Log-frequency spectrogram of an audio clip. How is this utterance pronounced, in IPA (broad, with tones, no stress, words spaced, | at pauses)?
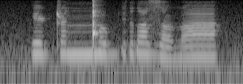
e˦ʈʌ˦ŋ͡ǃo˦ bre˦zˤɛ˨ ɳa˦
